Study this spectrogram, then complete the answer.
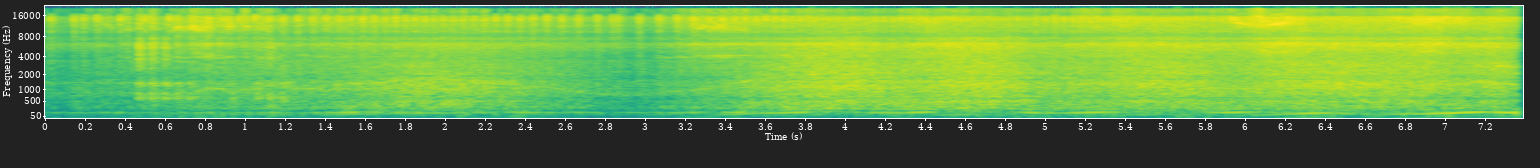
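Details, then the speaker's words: Nissan R31 RB30 six-cylinder after misfire repair: brief crank, then steady, even idle with a light blip, now smoother without the earlier shake and rattle. "it's braing a lot smoother idling better uh it's not got that shake and that Rattle and and the carrying that it had before"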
